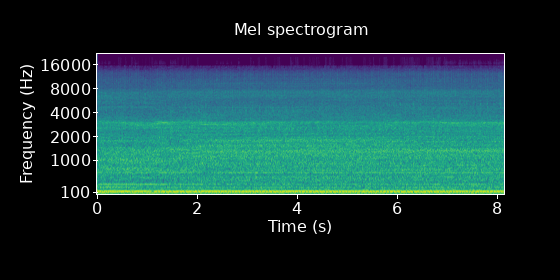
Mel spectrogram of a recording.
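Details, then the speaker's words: 1987 Saleen Mustang Fox body with replacement 347 V8 after the previous engine had balance issues; smaller cam, new balancer; oil pressure, temperature, vacuum and fuel pressure good. Deep, steady idle, even beat, no knocks, misses or shake: normal idle, smooth and balanced. "Got oil pressure, got temp, vacuum, fuel pressure. Seems to be running good. Nice and smooth."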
